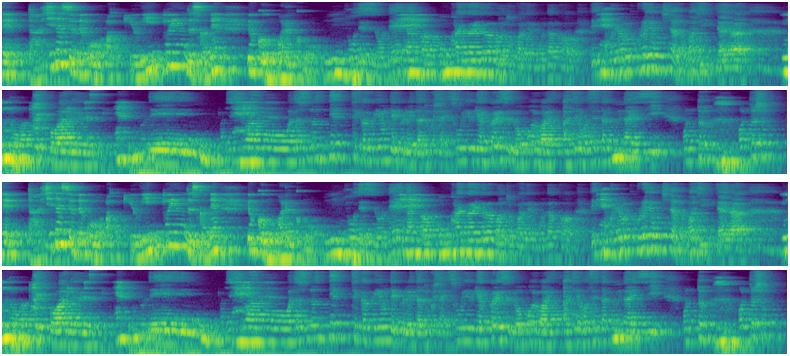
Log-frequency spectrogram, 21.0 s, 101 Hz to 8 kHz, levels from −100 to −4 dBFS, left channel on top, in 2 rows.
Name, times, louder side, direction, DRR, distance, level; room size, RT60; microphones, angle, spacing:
voice 1, 0.0-4.8 5.2-6.4 7.9-8.1 10.4-11.0 12.0-13.3 13.5-13.8 18.6-18.8 20.0-20.1, equal, 45° right, -3 dB, 4.8 m, -21 dB
voice 2, 4.6-10.8 11.1-11.8 12.3-13.0 13.5-20.7, equal, 10° right, -8 dB, 2.7 m, -28 dB
sound 1, 12.2-16.2, left 1 dB, 25° right, 2.5 m, -33 dB
17.0 x 5.8 x 4.6 m, 0.98 s
head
